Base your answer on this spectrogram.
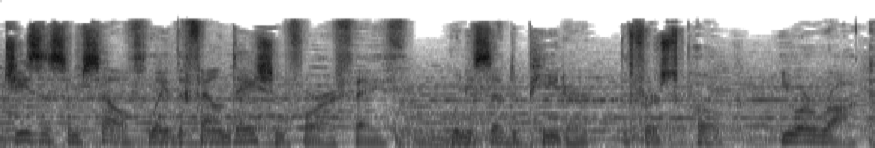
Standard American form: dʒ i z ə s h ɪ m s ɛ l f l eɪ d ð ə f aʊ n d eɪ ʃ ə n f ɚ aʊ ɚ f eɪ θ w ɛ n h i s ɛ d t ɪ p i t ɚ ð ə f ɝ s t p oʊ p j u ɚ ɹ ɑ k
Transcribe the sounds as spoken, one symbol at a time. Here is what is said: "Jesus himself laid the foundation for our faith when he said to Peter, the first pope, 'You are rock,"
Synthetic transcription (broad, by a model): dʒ i z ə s h ɪ m s ɛ l f l eɪ d ð ə f aʊ n d eɪ ʃ ə n f ɚ aʊ ɚ f eɪ θ w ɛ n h i s ɛ d t ɪ p i t ɚ ð ə f ɝ s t p oʊ p j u ɚ ɹ ɑ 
